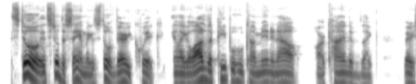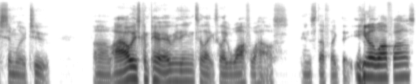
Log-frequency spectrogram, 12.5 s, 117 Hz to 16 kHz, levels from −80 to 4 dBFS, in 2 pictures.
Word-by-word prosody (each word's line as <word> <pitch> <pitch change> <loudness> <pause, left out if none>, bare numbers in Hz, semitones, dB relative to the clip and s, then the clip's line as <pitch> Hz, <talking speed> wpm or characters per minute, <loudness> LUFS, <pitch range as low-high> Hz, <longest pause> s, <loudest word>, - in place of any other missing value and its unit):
still 415 - +7
it's 115 0 -4
still 210 - +1
the - - -6
same, 115 - -3
like, 105 - -8
it's 100 - -10
still 165 - -3
very 115 +2 -2
quick, - - -10
and, 115 - -8
like, 110 -1 -3
a - - -3
lotta 145 +6 +4
the 130 -2 -2
people 155 -2 -8
who 125 -1 -9
come 115 -1 -9
in 120 0 -7
and 110 -1 -8
out 115 -2 -5 0.2
are - - -12
kind 115 -1 -7
of, 100 -2 -14
like, 100 -2 -16 0.4
very 110 -3 -6
similar, 105 -2 -8
too. 105 -7 -11 0.7
Um, 105 -1 -11
I 115 +2 +4
always 160 +3 +7
compare 145 -4 0
everything 130 +1 -4
to - - -9
like 105 -2 -7
to - - -13
like, 105 -1 -5
Waffle 110 0 -5
House - - -15 0.2
and 105 0 -18
stuff 105 -2 -11
like 100 +1 -14
that. - - -14
You 180 +2 +2
know 185 -1 +7
Waffle 180 0 +5
House? 185 +1 -5
115 Hz, 225 wpm, -20 LUFS, 105-140 Hz, 0.7 s, still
